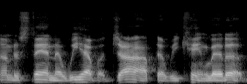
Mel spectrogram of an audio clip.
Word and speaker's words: Job: give people an example The Book of Job is spelled j o b we know it his job but if you get into the biblical world it's called job so it's our job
